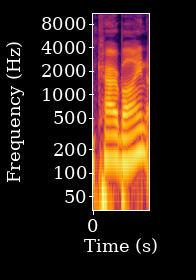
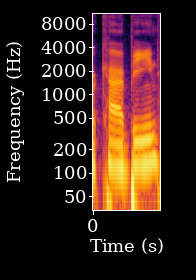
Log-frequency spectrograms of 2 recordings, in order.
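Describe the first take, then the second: First: Carbine said to rhyme with line; first pronunciation. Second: Carbine said to rhyme with seen; alternative pronunciation. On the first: Naming the gun for viewers, carbine as CAR-byne. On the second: Offering viewers another option, carbine as car-BEEN. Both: Shown as a demonstration. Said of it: "however you want to say it".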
